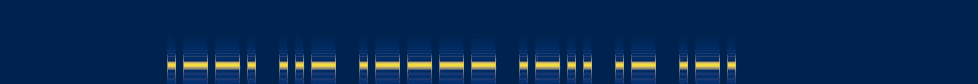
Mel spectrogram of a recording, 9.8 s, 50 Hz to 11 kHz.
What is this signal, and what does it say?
Morse code, heard as a keyed tone, about 15 wpm, 700 Hz. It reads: PU1LAR
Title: DXCC-100 Call Signs - 6 Characters - Repeated 3x - 15wpm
